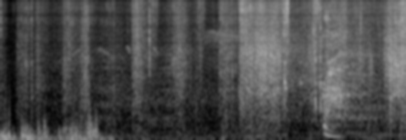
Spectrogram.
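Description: A shovel scrapes and digs into gravelly soil.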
